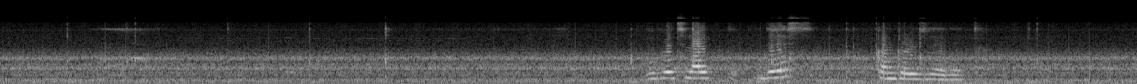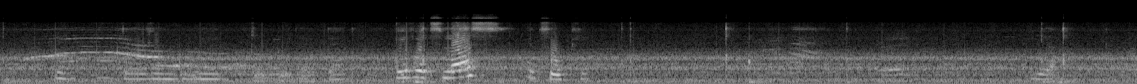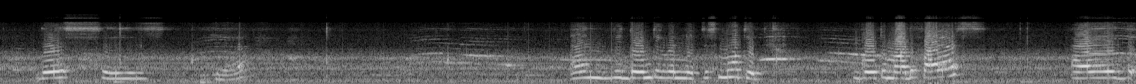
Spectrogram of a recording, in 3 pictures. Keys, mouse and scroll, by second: 1.3 click, 2.3 click, 3.9 middle click, 7.0 middle click, 8.6 ctrl+z, 10.3 click, 11.4 click, 15.6 middle click, 17.5 click, 18.6 middle click, 19.8 click, 22.0 middle click, 23.5 Tab, 24.0 middle click, 25.5-26.0 scroll up 1, 26.0 middle click, 28.5 scroll up 2, 28.9-29.4 scroll down 5, 29.3 scroll up 3, 30.4 click, 32.3 click, 33.0 click.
